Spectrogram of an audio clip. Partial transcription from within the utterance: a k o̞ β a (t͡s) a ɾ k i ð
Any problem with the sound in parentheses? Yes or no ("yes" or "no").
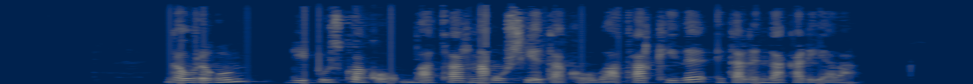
no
